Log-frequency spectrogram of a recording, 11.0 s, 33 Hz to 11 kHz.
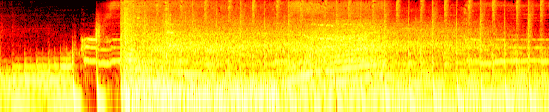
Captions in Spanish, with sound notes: [Se rompe cristal] Del 25 de marzo al 9 de abril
